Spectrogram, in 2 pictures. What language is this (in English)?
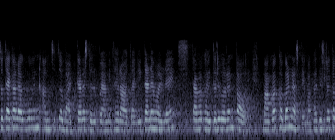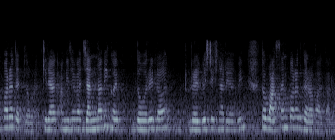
Konkani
